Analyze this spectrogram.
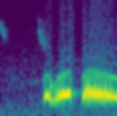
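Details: Spotted dove decoy cooing in the 'thổ' style, persistent calling intended to make wild doves answer. One phrase: a quick rising note, a brief gap, then a long steady coo that slowly drops.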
